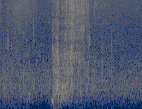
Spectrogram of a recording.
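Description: A fishing line swishes through the air.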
